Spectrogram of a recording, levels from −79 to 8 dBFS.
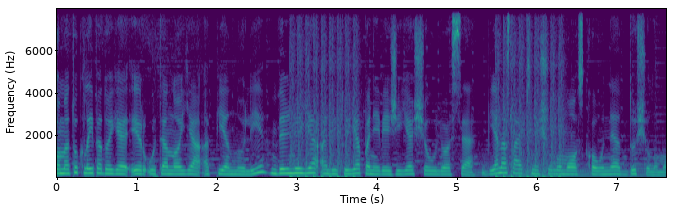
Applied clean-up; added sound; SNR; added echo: none; Gunshot, gunfire; 9 dB; none.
